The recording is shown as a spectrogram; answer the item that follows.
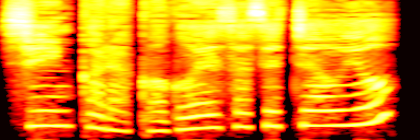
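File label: Voice variable chant, Japanese; yukino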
